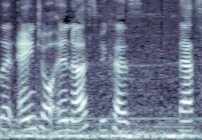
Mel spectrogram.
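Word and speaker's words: Angel-in-us: taking you to angel angelina's foreigners call it angel in us because that's how it looks like it's spelled but i think koreans pronounce it angelina's like like a name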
